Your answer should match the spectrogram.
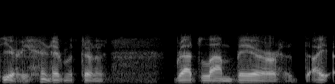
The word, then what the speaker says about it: Lambert: Brad Lambert. It's funny, we were not sure how to say the name, and the Finnish team said that it's pronounced in the French way, Lambert.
